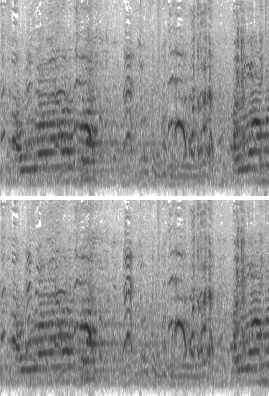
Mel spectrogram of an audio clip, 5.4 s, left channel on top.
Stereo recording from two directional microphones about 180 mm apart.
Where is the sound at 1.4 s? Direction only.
Centre (ahead or behind).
